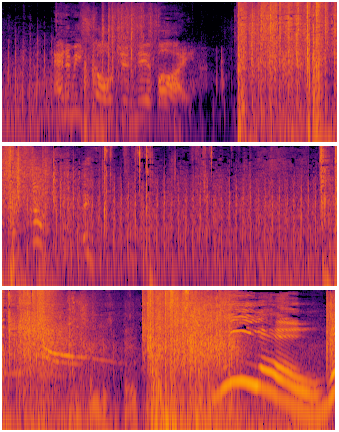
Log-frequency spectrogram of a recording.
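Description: Gunfire cracks in bursts.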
